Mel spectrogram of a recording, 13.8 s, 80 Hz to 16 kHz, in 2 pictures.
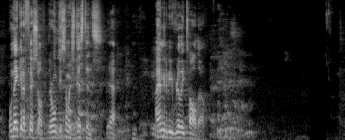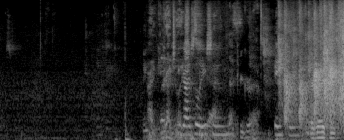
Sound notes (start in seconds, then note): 4.2 audience laughs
